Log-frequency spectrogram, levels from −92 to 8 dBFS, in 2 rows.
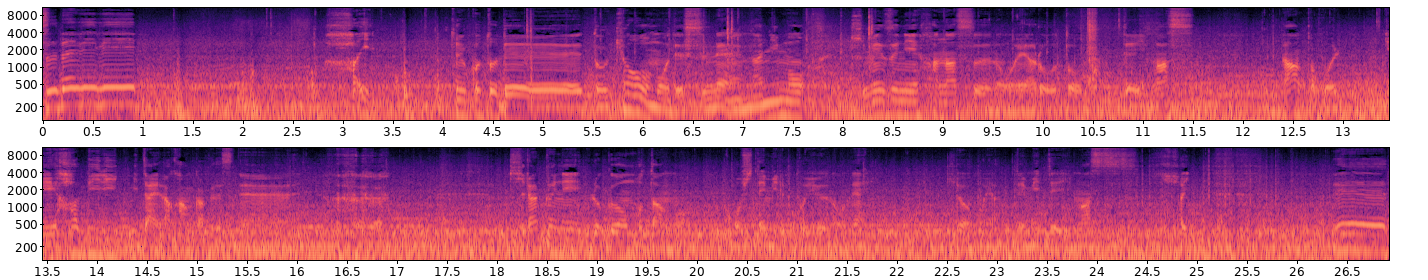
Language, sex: Japanese, male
